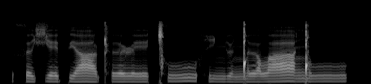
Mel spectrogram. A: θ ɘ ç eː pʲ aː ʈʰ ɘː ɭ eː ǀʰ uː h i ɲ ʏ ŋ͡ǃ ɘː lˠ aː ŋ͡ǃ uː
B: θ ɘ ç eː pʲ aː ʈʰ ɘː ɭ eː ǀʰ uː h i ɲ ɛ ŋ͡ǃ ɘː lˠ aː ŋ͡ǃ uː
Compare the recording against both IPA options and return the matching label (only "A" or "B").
A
